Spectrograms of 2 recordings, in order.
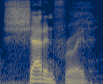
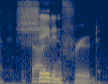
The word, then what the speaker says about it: Schadenfreude: Little Schadenfreude. – You gotta. – I mispronounced that. Schadenfreude.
